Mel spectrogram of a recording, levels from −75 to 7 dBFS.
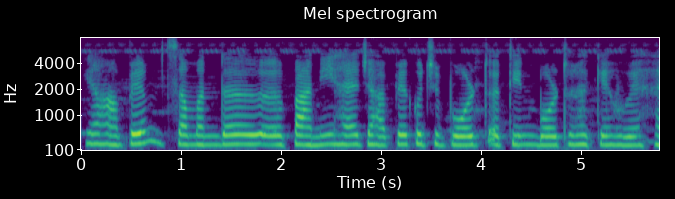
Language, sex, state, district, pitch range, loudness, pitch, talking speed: Hindi, female, Himachal Pradesh, Shimla, 230-245 Hz, -16 LUFS, 240 Hz, 145 wpm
